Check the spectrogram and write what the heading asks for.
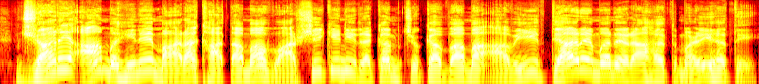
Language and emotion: Gujarati, happy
